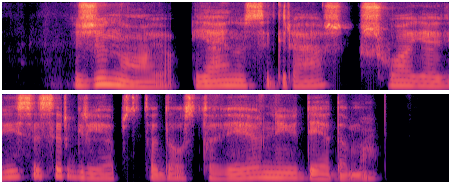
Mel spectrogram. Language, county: Lithuanian, Panevėžys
